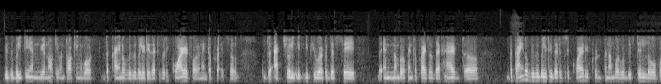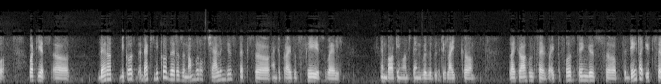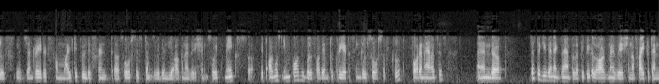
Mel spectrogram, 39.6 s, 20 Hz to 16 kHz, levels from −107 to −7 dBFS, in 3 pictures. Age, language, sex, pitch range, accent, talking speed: 30-49, English, male, 105-120 Hz, Indian, 200 wpm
